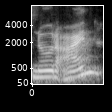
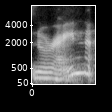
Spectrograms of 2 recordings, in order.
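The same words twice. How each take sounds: First: The name is said with Arabic sounds. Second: The name is said with English sounds.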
